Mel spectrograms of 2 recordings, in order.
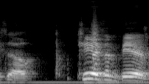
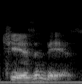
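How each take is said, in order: First: "cheers and beers" stretched slow, a bit louder, landing on "cheers"; drawn-out toast. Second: "Cheers and beers" repeated much softer and lower, trailing off; muttered echo. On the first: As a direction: raise a glass and draw out "cheers and beers". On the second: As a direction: toss it off under your breath as an afterthought. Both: Shown as a demonstration.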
